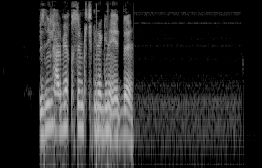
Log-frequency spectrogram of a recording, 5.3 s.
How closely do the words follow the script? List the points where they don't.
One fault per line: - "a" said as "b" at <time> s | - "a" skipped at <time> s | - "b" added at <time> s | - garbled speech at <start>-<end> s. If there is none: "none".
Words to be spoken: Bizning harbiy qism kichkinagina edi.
none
